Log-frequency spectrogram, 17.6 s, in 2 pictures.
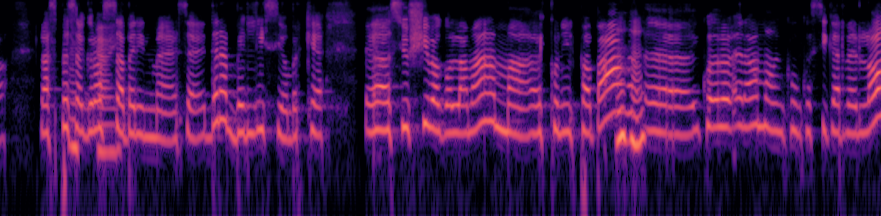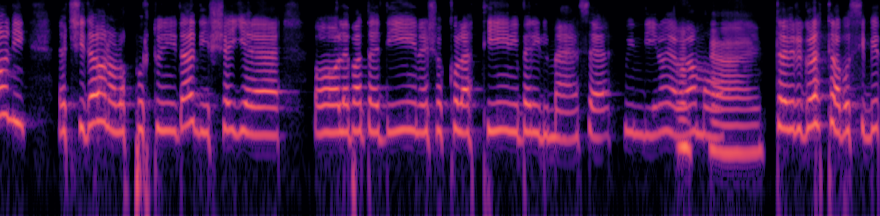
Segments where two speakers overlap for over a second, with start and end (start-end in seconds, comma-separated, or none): none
